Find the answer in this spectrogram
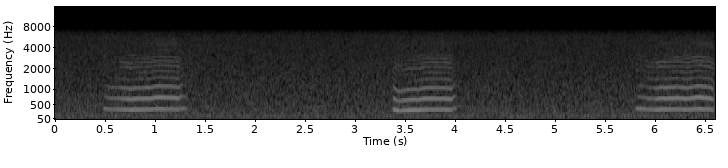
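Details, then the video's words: Gremlin, a pet cat, snoring while asleep on a pillow beside a sleeping person's head: steady whistled nasal tones with stacked overtones, each lasting under a second and recurring about every two and a half seconds over a constant soft hiss. "My Cat Snoring On My Pillow"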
